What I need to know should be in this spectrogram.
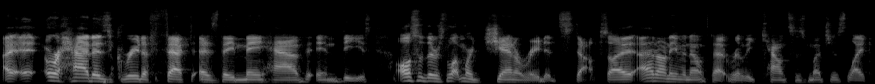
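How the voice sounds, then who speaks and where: A man's voice: lowish voice, creaky, bright, forceful tone, dry recording. A man hosting a podcast, chatting casually about video games in an informal way, as if thinking aloud. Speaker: podcast host.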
